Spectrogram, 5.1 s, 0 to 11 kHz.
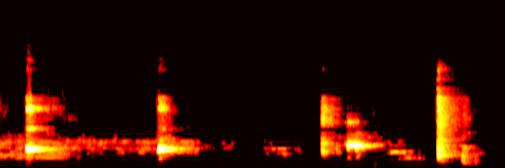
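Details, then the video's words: Talking parrot filmed on 1 June 2013: a few short, clear tonal utterances at mid pitch, two strong ones early, then scattered softer broken fragments and a final rough burst, with near-silent surroundings between sounds. "Rocky The Talking Parrot"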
